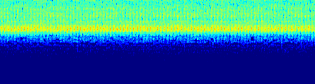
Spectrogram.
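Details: Grasshoppers with no music added: a steady, very high-pitched shimmering chirr, pulsing evenly about four times per second without a break.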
